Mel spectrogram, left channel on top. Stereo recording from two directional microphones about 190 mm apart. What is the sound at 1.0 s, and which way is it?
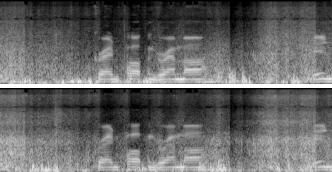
Speech, 45° left (ahead or behind).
